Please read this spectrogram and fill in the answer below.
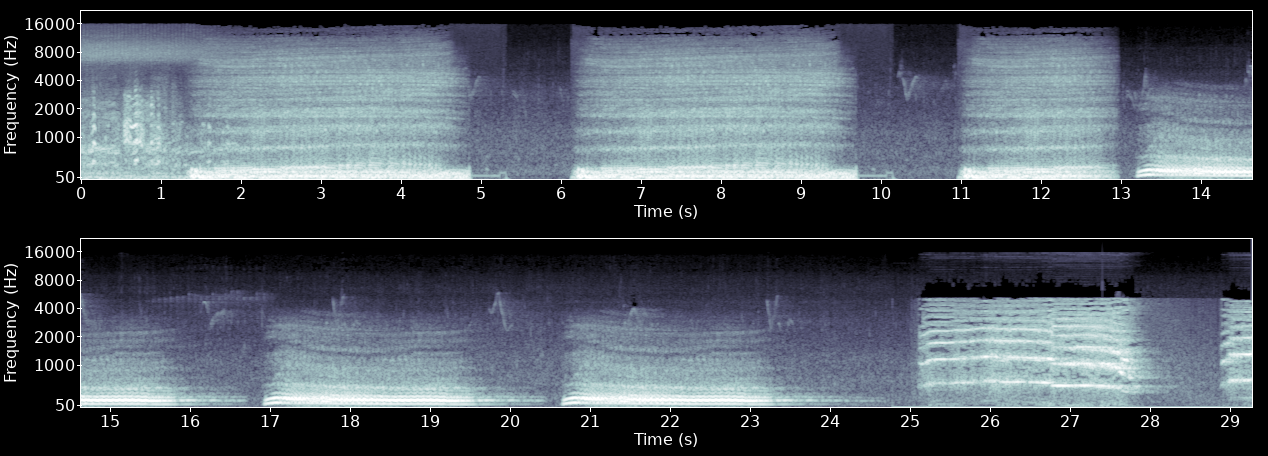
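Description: Six long big-cat roars follow one another with short pauses, each lasting three to four seconds. The last three come from a tiger and are deeper and more growling. Near the end an elephant trumpets, its pitch falling.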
